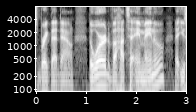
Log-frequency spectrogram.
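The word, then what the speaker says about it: והטעימנו: Vehatiemenu mipardes rimonim. Okay, what does it mean? How do you say this word? Vav, hey, tet, ein, yud, mem, nun, vav. Absolutely. Let's break that down. The word vahate'emenu that you spelled out, vav, he, tet, ayin,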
